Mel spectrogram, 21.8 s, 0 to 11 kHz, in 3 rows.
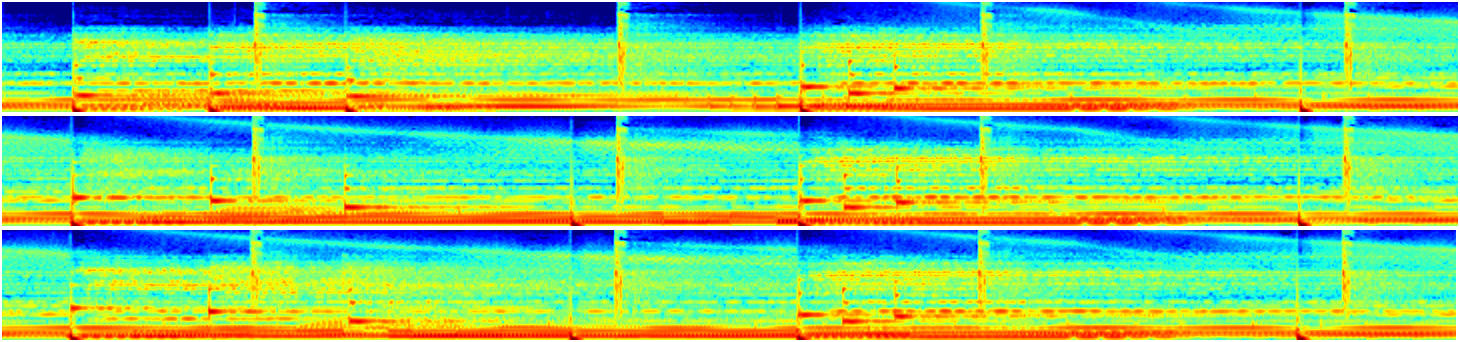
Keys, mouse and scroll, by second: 0.5 ctrl+b, 3.2 Tab, 4.3 click, 6.5-9.0 drag, 9.0 scroll down 2, 9.1-9.5 middle drag, 9.5 alt+a, 9.6-9.9 scroll down 2, 9.9-10.3 middle drag, 10.3 scroll down 3, 10.4-11.0 middle drag, 11.0 click, 11.3 Tab, 11.4 middle click, 11.6-12.1 scroll up 1, 12.1 middle click, 12.3 3, 12.7 alt+a, 13.1 ctrl+alt+shift+click, 13.8 ctrl+alt+shift+click, 14.1 middle click, 14.3-14.9 scroll up 1, 14.9 ctrl+alt+shift+click, 16.1 ctrl+x, 17.3 shift+d, 17.7-18.9 middle drag, 18.9 e.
